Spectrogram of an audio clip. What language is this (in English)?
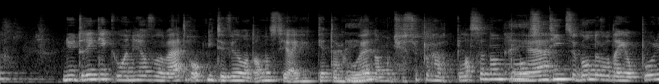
Dutch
